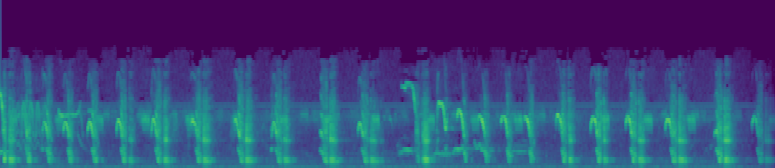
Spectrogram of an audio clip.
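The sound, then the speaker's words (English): A hyrax, a small furry mammal, calls with a steady train of shrill, rasping chirps, roughly three per second, loud with no talking, while a brief higher squeal cuts in partway through. “This is a hyrax.”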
